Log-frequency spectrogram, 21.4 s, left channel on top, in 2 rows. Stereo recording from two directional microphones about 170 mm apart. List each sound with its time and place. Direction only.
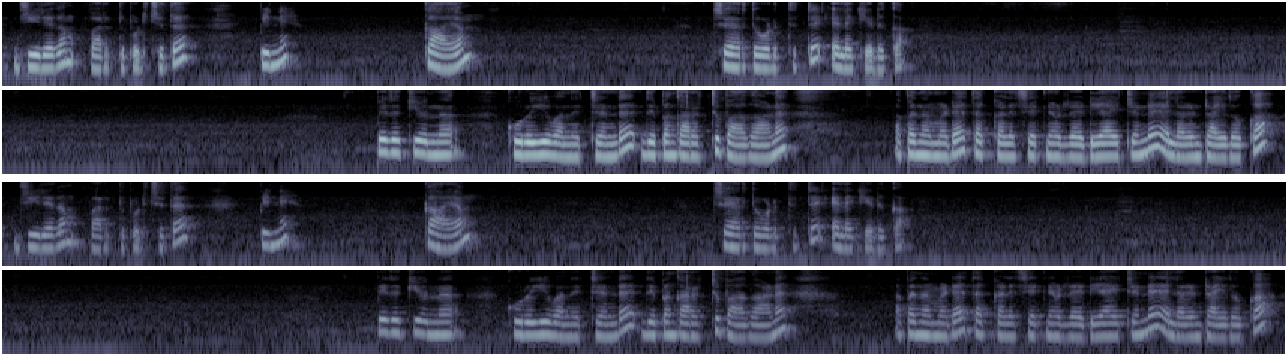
0.1 s speech: 15° left (ahead or behind)
3.4 s a woman's voice: 10° left (ahead or behind)
6.3 s a woman's voice: 10° left (ahead or behind)
13.7 s a woman's voice: 15° left (ahead or behind)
